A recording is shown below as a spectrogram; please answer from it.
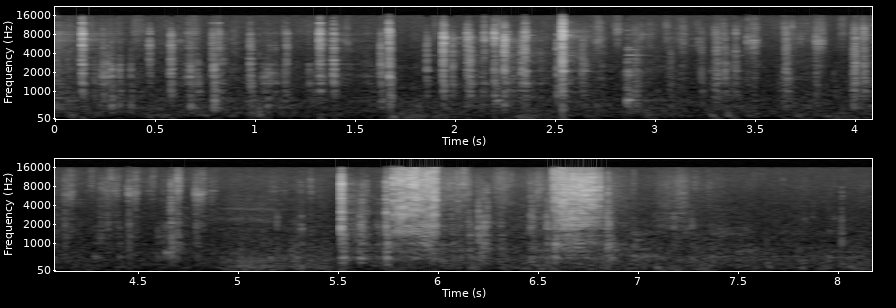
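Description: Small metallic clicks and taps as the brake caliper's bolts are threaded in by hand and a socket ratchet is set on them. This is followed by two brief, louder rasping bursts of tool noise near the end.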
